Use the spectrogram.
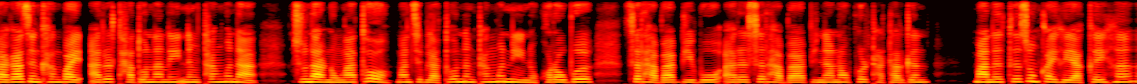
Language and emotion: Bodo, neutral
